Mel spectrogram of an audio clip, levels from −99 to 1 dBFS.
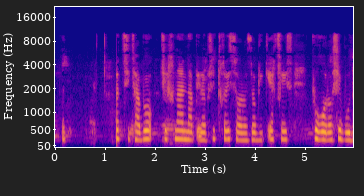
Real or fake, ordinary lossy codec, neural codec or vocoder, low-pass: real; AAC, 64 kbps; none; 9.9 kHz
